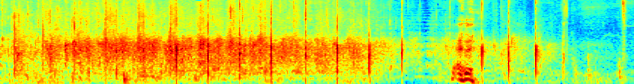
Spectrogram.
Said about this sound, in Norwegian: Og i tillegg en stor applaus til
